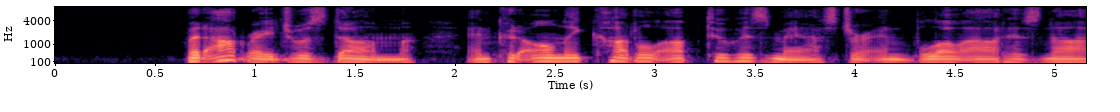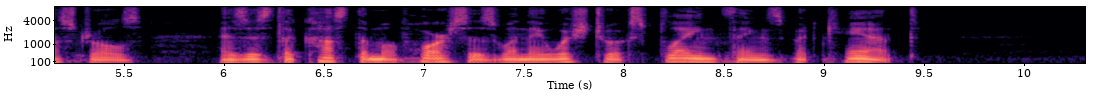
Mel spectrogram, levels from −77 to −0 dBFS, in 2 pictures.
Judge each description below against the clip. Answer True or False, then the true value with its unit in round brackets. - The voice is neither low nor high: False (105 Hz)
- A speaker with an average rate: True (180 wpm)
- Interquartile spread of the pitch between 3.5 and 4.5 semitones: False (3.1 semitones)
